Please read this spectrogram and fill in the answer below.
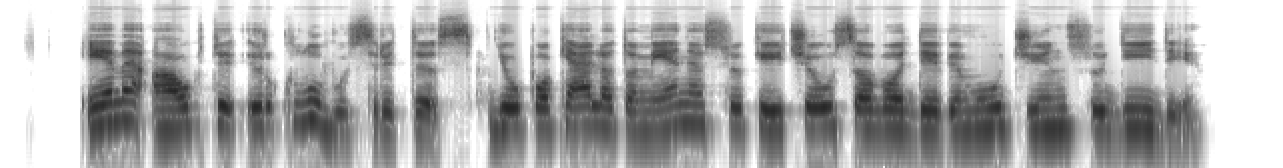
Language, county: Lithuanian, Vilnius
